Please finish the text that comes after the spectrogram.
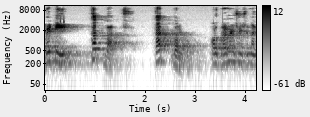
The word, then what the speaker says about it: Cuthbert: Betty Cuthbert, it means pronounced as a Betty Cuthbert.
